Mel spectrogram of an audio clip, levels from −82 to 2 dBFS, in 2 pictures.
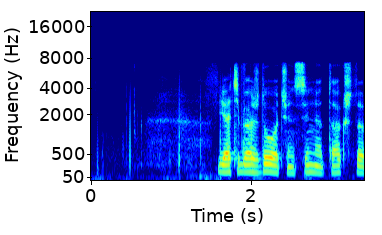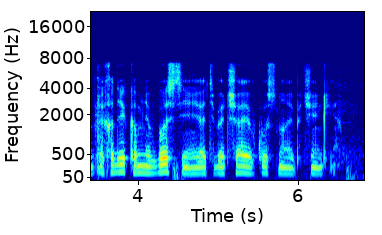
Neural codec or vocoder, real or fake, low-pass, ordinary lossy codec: none; real; 7.2 kHz; none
